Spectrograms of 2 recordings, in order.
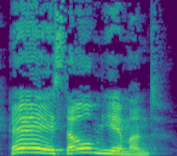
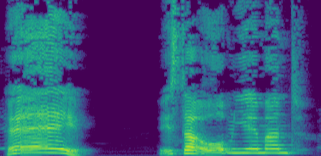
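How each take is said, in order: First: High, loud shout upward; calling for help. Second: Very high, long-drawn call upward; more urgent calling out. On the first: Hanging man calls up the cliff for someone, shouting. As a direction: holler up to whoever might hear. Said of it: "schrie er". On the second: Hanging man got no answer and calls up, urgent high call. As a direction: stretch the cry so it carries up the cliff. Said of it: "rief er natürlich etwas lauter". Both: Retold or imitated.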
